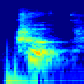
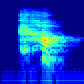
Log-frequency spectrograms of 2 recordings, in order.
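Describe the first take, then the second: First: The vowel is a long oo sound. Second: The vowel is a short u sound. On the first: "In the north of England, these words are pronounced with a long oo sound" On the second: "In the south of England, words like cup ... are pronounced with the short U sound"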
